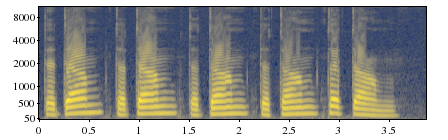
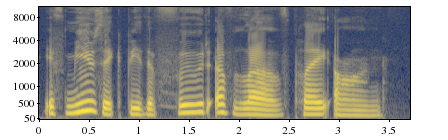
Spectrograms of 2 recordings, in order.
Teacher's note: a two-syllable foot, which in this case consists of an unstressed syllable followed by a stressed syllable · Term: iambic pentameter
